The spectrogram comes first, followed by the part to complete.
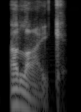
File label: "alike", British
